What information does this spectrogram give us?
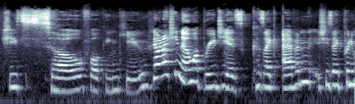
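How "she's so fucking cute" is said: slow, drawn-out gushing; overwhelmed by cuteness. Real, not acted. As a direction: melt over how cute she is. Gushing over her dog.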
